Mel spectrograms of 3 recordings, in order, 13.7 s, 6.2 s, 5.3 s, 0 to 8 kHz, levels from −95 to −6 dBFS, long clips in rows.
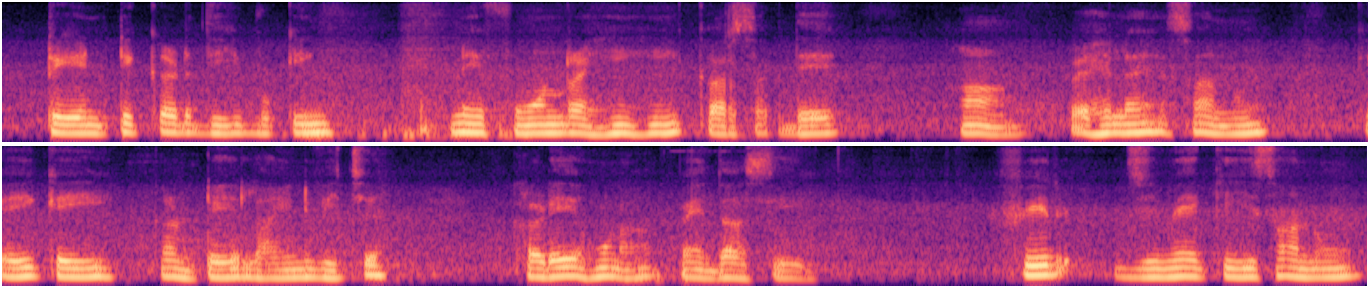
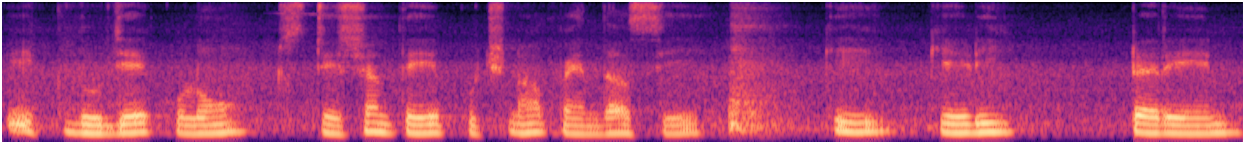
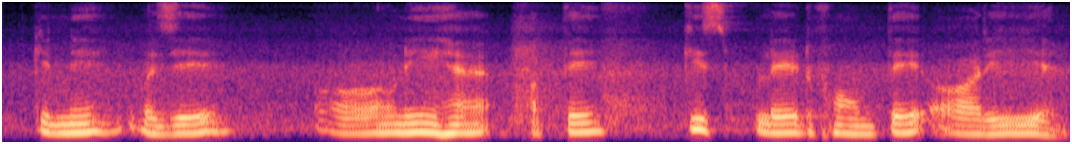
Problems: none marked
